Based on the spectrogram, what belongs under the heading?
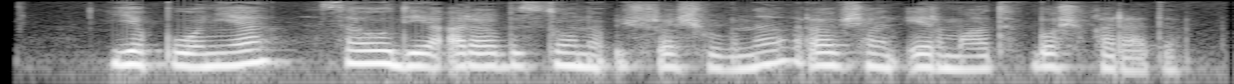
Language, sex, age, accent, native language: Uzbek, female, 18-24, Farg'ona, Uzbek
